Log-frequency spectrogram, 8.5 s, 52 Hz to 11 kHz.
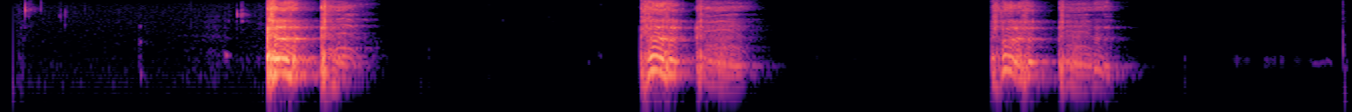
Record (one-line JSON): {"three_cough_length": "8.5 s", "three_cough_amplitude": 29815, "three_cough_signal_mean_std_ratio": 0.23, "survey_phase": "beta (2021-08-13 to 2022-03-07)", "age": "65+", "gender": "Female", "wearing_mask": "No", "symptom_none": true, "smoker_status": "Never smoked", "respiratory_condition_asthma": false, "respiratory_condition_other": false, "recruitment_source": "REACT", "submission_delay": "2 days", "covid_test_result": "Negative", "covid_test_method": "RT-qPCR"}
